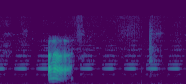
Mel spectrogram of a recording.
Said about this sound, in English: Speaking of car wash, there is a car honking outside the studio.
